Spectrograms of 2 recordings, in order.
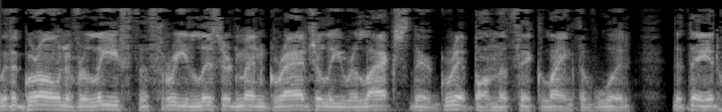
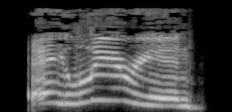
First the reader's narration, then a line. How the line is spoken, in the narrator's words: He called out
